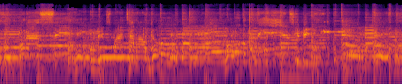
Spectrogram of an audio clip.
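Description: Live rock band playing an instrumental passage, with electric keyboard and guitar.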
